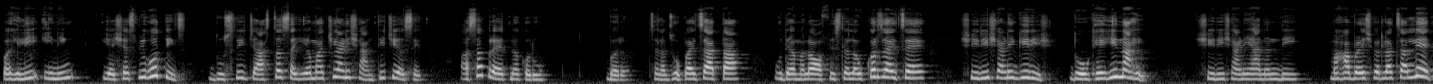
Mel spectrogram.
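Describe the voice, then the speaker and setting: Woman doing a middle-aged father, stern, caring, storybook reading, high-pitched, mellow. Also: moderate pace, lightly acted. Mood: gentle. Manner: calm, then scolding.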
